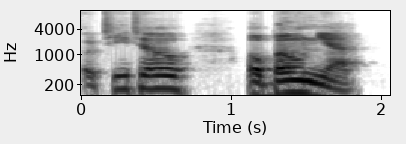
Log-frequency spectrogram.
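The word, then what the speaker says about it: Otito Ogbonnia: The way I've understood his name to be pronounced is Otito Obonya And he is interior defensive lineman from UCLA.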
